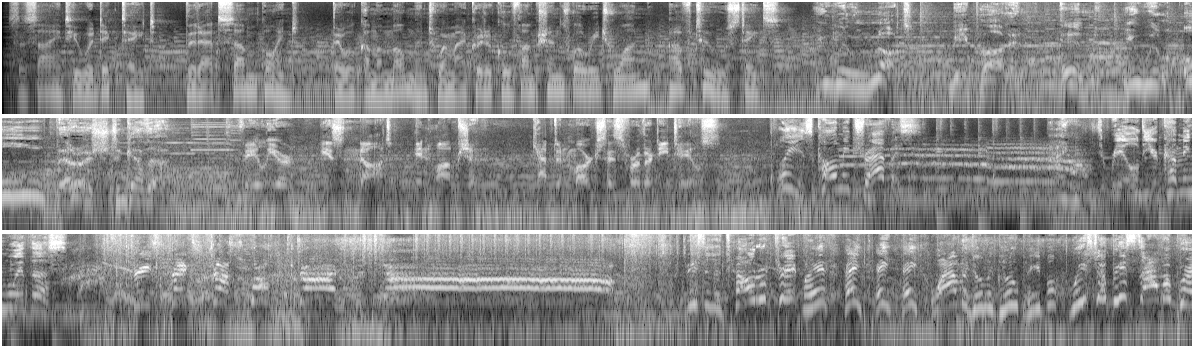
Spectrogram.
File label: english american video games; professional American English Voice Actor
